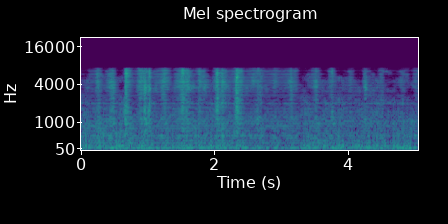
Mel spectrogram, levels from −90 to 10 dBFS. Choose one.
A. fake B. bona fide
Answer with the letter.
A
